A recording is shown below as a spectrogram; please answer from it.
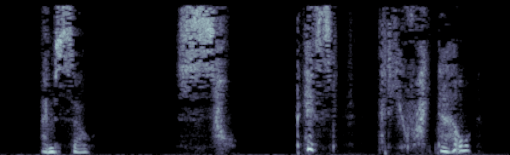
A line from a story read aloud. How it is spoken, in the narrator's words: she whispered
